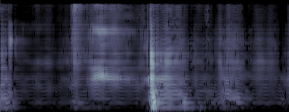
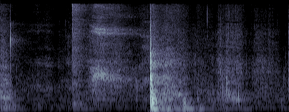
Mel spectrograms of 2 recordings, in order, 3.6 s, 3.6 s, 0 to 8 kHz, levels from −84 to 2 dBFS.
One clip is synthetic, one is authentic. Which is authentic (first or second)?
second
